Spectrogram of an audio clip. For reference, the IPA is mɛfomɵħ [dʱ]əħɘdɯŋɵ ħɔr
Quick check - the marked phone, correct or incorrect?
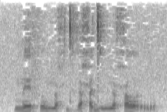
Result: correct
